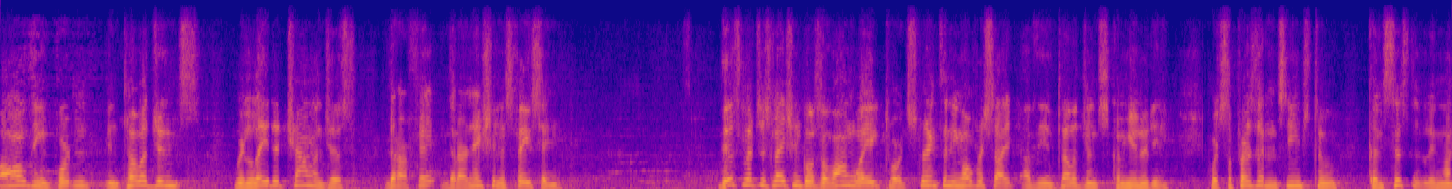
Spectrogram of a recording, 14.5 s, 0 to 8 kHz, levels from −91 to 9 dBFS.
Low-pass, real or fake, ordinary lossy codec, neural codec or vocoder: 7.2 kHz; fake; Opus, 32 kbps; codec, 44.1 kHz, 2.6 kbps, SNAC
